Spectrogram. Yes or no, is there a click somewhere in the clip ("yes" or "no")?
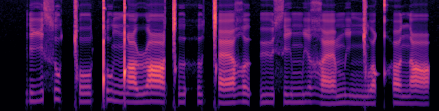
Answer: yes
